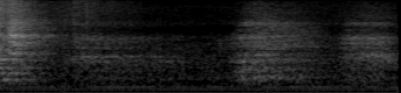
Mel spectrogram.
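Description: Quiet room tone with a low steady hum and a faint breath, slightly stronger past the middle.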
